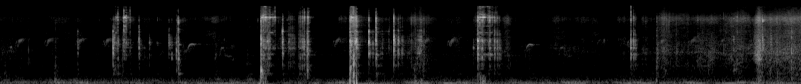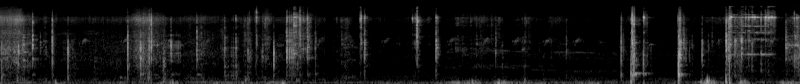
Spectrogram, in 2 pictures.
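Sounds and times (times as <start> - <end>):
socket wrench clicking on bolts: 1.0 - 1.9, 2.6 - 5.1, 10.2 - 12.6, 13.7 - 16.0.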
